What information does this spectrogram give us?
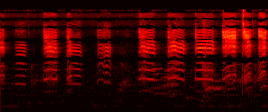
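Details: Three-week-old zebra finch chick calling for food from its mother: about ten short nasal calls in uneven rhythm, growing louder and more crowded toward the end.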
